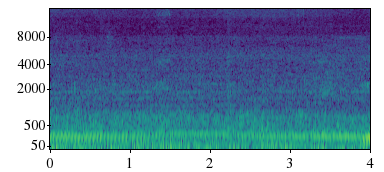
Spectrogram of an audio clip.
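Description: A steady low mechanical hum with a few held low tones, the sound of the shop's running machinery such as its air handling.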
